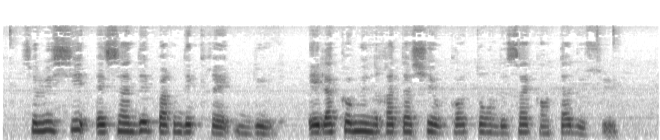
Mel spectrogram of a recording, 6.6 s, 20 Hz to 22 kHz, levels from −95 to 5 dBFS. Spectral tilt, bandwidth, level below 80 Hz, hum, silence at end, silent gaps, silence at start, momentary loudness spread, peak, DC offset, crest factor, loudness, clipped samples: -6 dB/octave; 11.5 kHz; -64 dBFS; none; 0.4 s; none; 0.25 s; 10 LU; -8 dBFS; under 0.1%; 16 dB; -24 LUFS; under 0.1%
